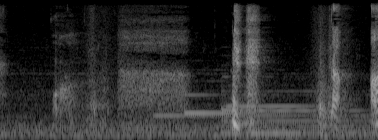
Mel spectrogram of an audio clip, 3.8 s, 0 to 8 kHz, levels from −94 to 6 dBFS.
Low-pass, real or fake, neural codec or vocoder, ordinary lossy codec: 7.2 kHz; real; none; Opus, 64 kbps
